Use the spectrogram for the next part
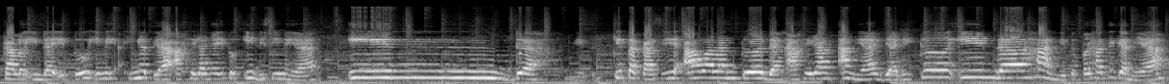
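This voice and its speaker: A woman with a high voice leads a casual sign language lesson, repeating each word slowly as she demonstrates it. She sits a little away from the mic. Soft music plays faintly underneath. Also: distant mic. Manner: chatty, repeats words slowly while demonstrating signs. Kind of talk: casual tutorial.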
